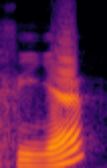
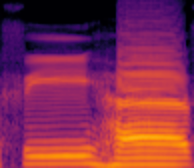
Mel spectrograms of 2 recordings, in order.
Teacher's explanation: sini kedua-duanya ada Mad thii yang pertama pada lafal Fi yaitu adanya kasrah bertemu dengan Ya kita panjangkan dua harakat fya Kemudian pada lafal Ha Ada fathah bertemu Alif maka juga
